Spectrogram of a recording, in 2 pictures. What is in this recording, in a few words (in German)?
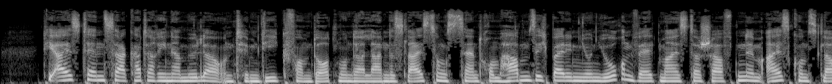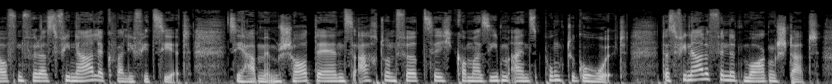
Nachrichten; Radio 912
